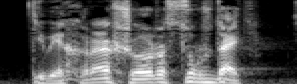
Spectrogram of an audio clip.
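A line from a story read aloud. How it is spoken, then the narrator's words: Angry grumbling. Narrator (Russian): сердито пробурчал Карлсон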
